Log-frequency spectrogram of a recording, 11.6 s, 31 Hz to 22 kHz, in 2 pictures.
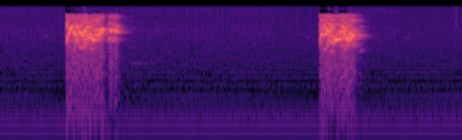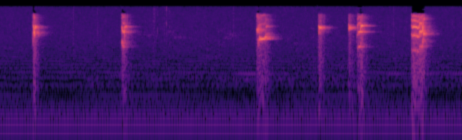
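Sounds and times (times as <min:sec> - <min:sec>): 
lovebird chirps, parrots Agapornis: 0:00.8 - 0:01.6, 0:03.9 - 0:04.7, 0:07.3 - 0:11.5.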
